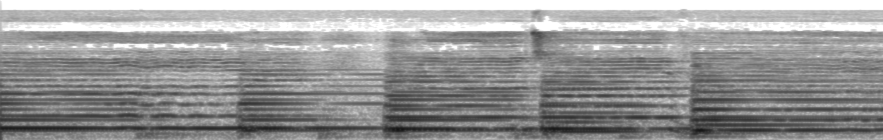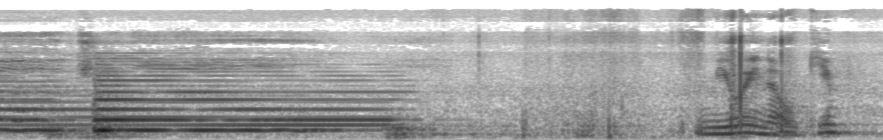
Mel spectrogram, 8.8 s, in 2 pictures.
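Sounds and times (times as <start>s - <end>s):
soprano voices singing: 0.0s - 6.7s.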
